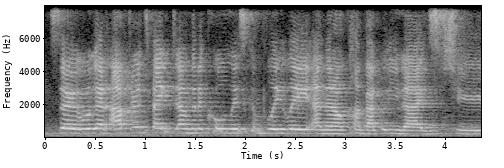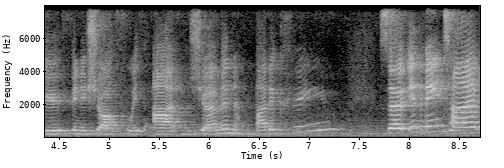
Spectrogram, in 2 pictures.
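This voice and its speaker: An Australian woman with a bright, fairly high voice walks viewers through a recipe in a chatty, encouraging way. She is heard in an echoey teaching kitchen with a faint hum behind her. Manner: chatty, encouraging, talks while working with her hands. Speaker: pastry instructor. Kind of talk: live cooking demonstration. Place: teaching kitchen at a pastry academy.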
